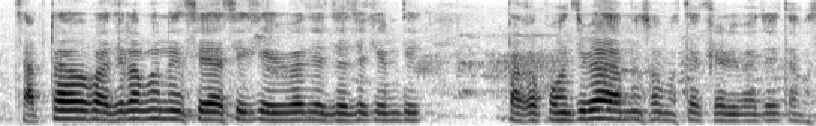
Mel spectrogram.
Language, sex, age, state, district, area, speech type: Odia, male, 60+, Odisha, Mayurbhanj, rural, spontaneous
